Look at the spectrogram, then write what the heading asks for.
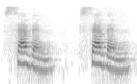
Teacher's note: my tongue is touching right behind my upper teeth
